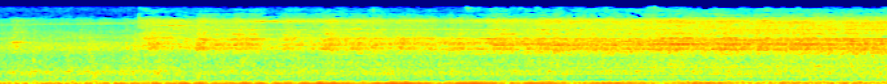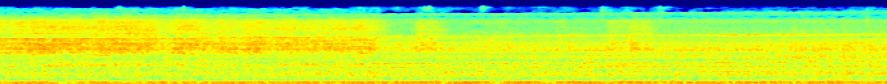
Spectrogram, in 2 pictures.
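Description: A train passing: a heavy, low rumble that takes on a regular beat in the second half, with thin, steady high tones above it.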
